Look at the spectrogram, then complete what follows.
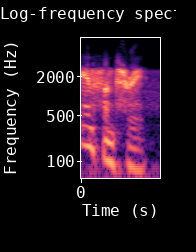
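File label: "infantry", English; Ka-50; Player Target; DCS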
